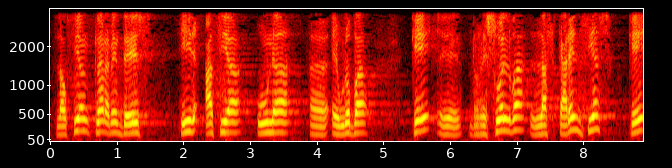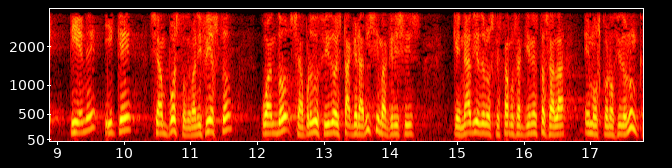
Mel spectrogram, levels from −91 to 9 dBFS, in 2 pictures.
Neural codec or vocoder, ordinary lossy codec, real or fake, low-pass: none; none; real; 3.6 kHz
